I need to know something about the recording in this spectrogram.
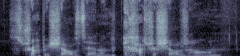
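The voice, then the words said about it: Put-on Northern Irish accent. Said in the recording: “written in a Northern Ireland accent ... Oh, I do like that accent though.”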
